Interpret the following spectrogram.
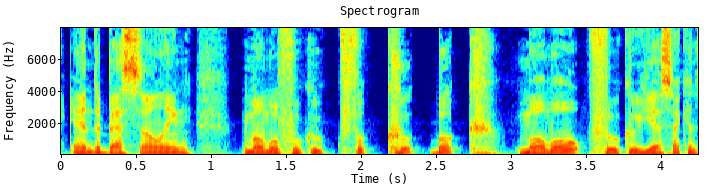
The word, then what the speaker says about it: Momofuku: It was really popular among the trendy East Village food scene, and the best-selling Momofuku cookbook, Momofuku, yes, I can say it right, cookbook, followed quickly.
